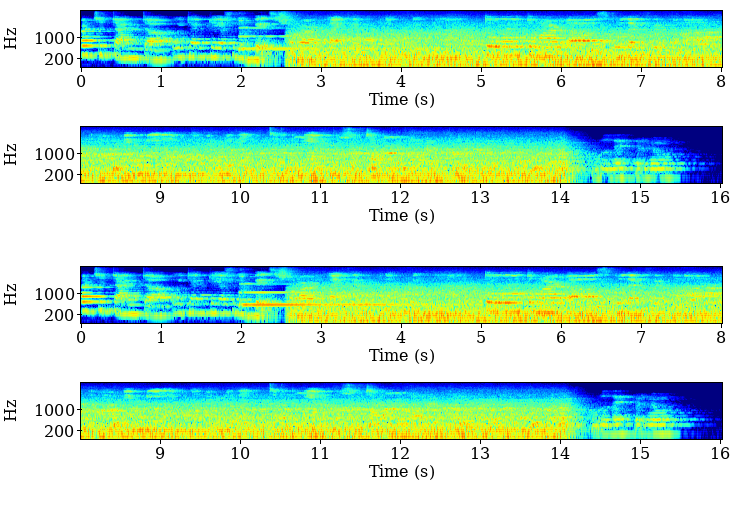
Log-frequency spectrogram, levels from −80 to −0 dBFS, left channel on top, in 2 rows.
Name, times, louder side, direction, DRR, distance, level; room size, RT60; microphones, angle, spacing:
voice 1, 0.0-4.8 5.0-12.4, equal, 5° left, -3 dB, 0.3 m, -29 dB
Chink clink, 2.0-6.3 6.8-7.1, right 7 dB, 55° left, 0.9 m, -34 dB
sound 1, 2.5-14.1, equal, 75° left, 0.6 m, -25 dB
voice 2, 13.8-15.3, right 1 dB, 65° right, -5 dB, 0.5 m, -34 dB
2.6 x 2.0 x 2.5 m, 1.0 s
head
